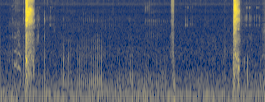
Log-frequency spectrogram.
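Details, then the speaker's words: Kitten who just woke from a nap, purring then sneezing non-stop: two sharp, sudden sneezes about four seconds apart over a faint purr in a quiet room; sneezing. "became sneezing continued purring for a while now became non stop sneezing one more time non stop sneezing"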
